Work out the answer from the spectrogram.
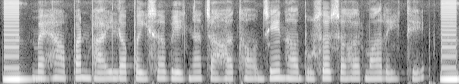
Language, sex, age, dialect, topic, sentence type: Chhattisgarhi, female, 18-24, Western/Budati/Khatahi, banking, statement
